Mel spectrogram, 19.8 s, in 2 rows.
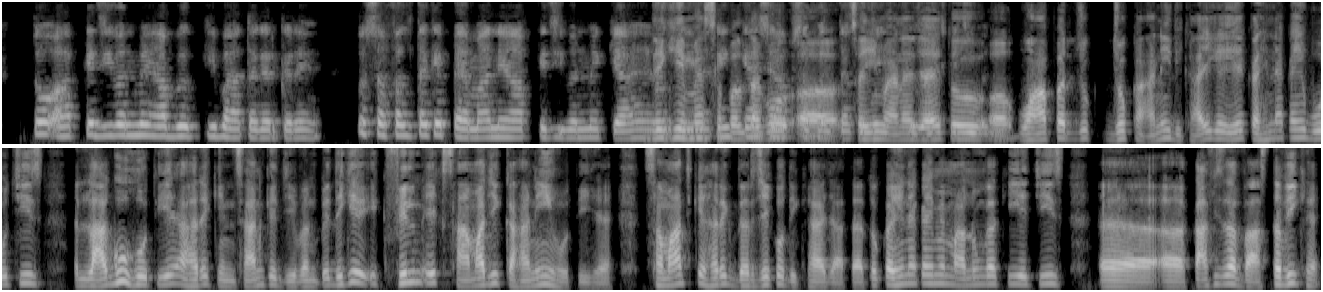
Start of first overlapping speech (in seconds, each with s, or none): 4.8 s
